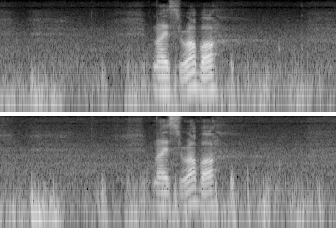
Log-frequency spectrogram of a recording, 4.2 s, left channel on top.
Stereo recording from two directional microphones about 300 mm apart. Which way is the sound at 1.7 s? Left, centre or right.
Centre.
